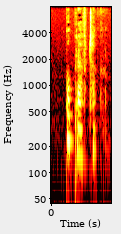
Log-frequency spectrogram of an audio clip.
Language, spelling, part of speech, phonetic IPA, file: Polish, poprawczak, noun, [pɔˈpraft͡ʃak], LL-Q809 (pol)-poprawczak.wav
